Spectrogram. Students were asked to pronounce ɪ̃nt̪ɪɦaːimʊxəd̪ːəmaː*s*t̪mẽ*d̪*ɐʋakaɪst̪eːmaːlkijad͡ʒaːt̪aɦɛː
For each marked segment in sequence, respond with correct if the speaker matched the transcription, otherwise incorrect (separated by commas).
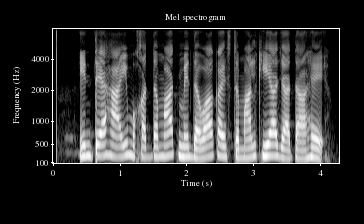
incorrect, correct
